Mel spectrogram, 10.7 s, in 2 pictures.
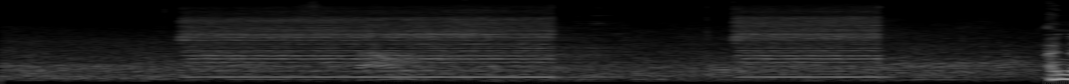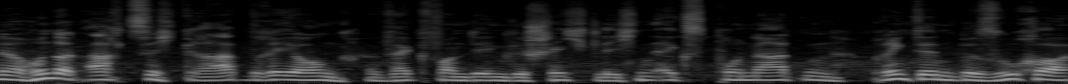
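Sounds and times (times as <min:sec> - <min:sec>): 
fish factory whistle signal calling workers to work: 0:00.9 - 0:02.8, 0:03.6 - 0:04.5
speech: 0:05.2 - 0:10.6.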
